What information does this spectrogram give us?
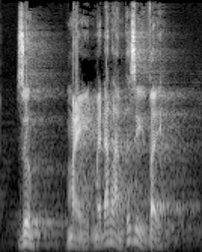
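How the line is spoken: Hurried shout. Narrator (Vietnamese): vội lao đến quát

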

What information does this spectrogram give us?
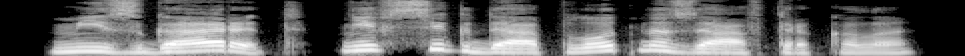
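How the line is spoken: Calm explanation. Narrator (Russian): пояснила Марта спокойно

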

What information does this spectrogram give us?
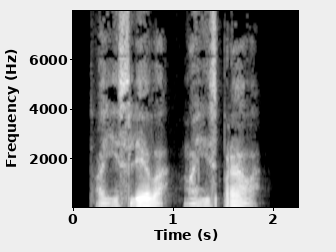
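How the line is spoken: Whisper, barely moving lips. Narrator (Russian): едва двигая губами, шепнул Герман

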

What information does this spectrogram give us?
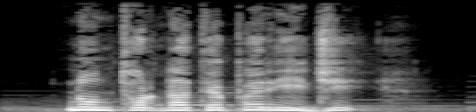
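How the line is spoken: Exclamation. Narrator (Italian): esclamò Martina

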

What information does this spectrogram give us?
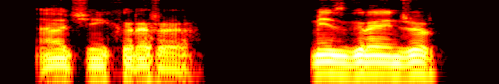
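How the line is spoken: Curt, clipped. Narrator (Russian): сказал отрывисто

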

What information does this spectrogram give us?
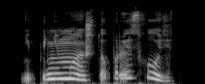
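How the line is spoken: Muttering. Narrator (Russian): пробормотал он

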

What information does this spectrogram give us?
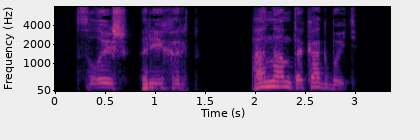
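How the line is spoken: Barely audible whistle-whisper. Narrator (Russian): даже не шепот, свист на грани слышимости

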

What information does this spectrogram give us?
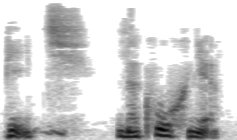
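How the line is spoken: Hoarse rasp. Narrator (Russian): она прохрипела

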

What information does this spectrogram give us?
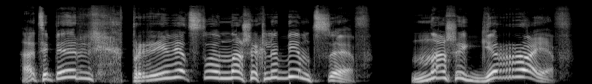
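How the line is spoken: Announcer's bellow. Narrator (Russian): заорал распорядитель

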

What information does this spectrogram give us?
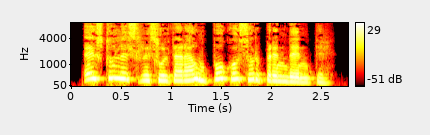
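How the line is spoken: Kind voice. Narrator (Spanish): dijo la profesora McGonagall con voz amable

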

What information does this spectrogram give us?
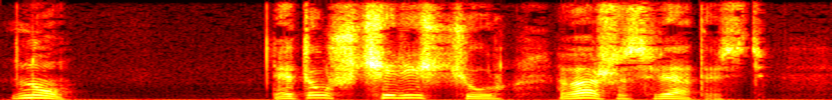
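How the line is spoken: Angry sleepy minstrel grumble. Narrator (Russian): сердито пробурчал менестрель, с трудом продирая глаза

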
